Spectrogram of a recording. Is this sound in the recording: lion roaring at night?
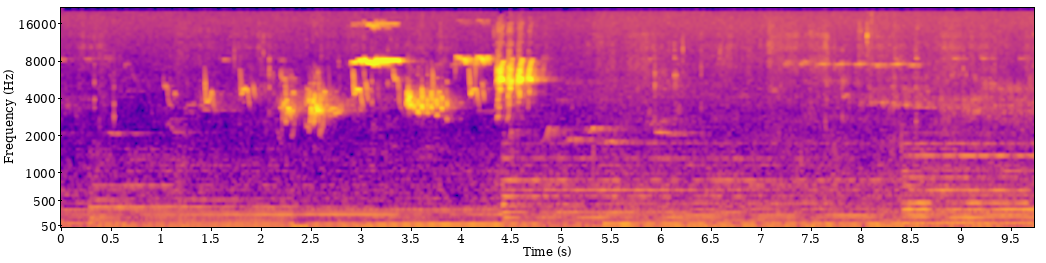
no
